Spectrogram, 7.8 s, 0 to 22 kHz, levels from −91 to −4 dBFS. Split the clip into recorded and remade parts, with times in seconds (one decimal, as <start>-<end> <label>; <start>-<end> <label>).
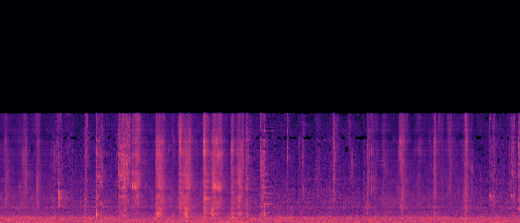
0.0-0.8 remade; 0.8-2.0 recorded; 2.0-3.7 remade; 3.7-5.6 recorded; 5.6-7.1 remade; 7.1-7.8 recorded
